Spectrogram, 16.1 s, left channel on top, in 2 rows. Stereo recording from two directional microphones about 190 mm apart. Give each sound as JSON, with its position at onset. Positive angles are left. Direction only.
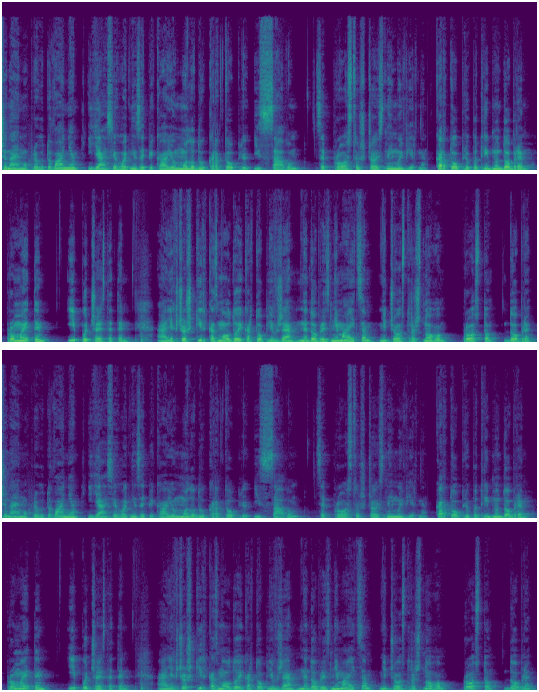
{"t": 0.0, "sound": "speech", "side_deg": 45}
